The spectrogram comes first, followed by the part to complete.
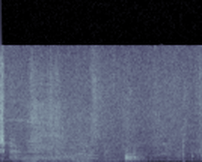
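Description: Quiet room tone: a faint, steady hiss with a brief faint murmur a little past the middle.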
